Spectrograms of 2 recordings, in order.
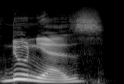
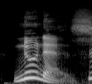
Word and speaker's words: Nunes: Apparently it's not pronounced Nunes. – Yeah. – Because there's not the little squiggly over the second N. – So how is it pronounced? – Nunes.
